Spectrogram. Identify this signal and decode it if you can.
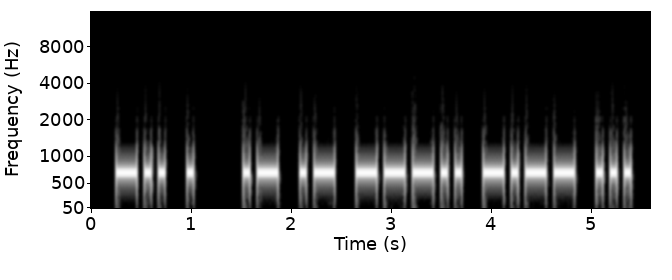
Morse code, heard as a keyed tone, about 17 wpm, 700 Hz. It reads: DE AA8YS
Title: USA Callsign DE Callsign 17wpm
